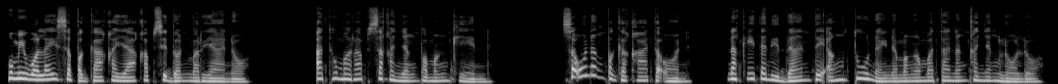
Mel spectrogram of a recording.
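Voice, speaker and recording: A woman's voice: lowish voice, sing-song, moderate pace, mellow, no room sound, studio quality. A woman narrator reading a scripted dramatic story.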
